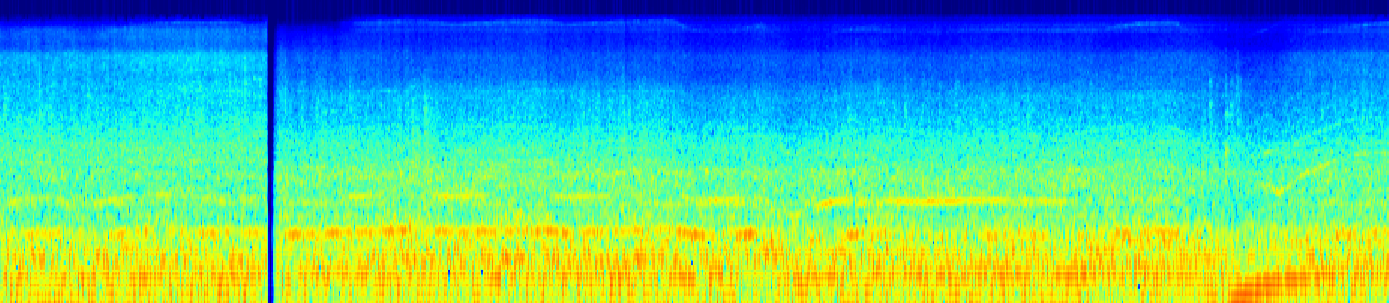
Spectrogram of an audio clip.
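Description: Crawler dozer's diesel engine running loud and steady, heard from inside the screened cab, with a steady tone running through it. The sound drops out for an instant about three and a half seconds in, and the engine note rises near the end.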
